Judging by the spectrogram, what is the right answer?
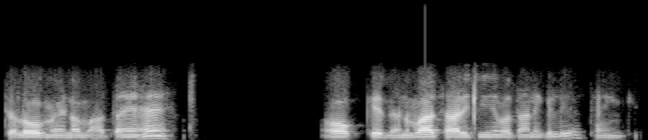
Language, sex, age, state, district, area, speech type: Hindi, male, 18-30, Rajasthan, Karauli, rural, conversation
